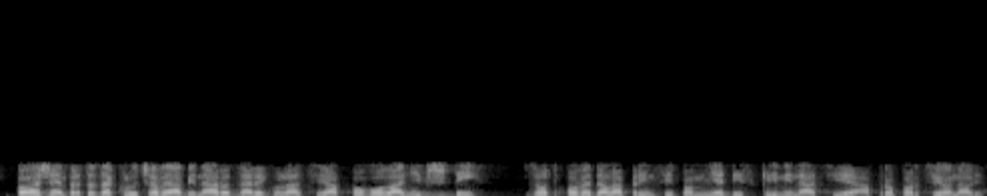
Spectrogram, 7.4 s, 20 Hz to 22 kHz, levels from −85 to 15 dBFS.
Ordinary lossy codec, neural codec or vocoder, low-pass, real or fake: none; none; 3.6 kHz; real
